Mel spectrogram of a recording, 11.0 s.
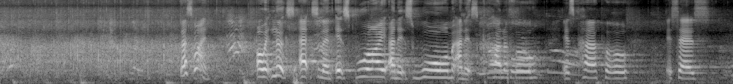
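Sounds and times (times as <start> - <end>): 
audience applause: 0.0 - 4.0
speech: 2.7 - 10.7.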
